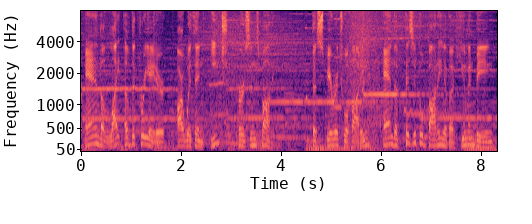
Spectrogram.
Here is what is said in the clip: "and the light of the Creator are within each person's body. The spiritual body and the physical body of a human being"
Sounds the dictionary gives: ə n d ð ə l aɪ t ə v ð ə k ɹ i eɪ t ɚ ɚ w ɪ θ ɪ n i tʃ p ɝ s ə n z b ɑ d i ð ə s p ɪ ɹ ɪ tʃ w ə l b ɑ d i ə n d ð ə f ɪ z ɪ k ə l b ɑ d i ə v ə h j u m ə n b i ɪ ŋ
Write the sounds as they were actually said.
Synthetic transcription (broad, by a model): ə n ð ə l aɪ t ə v ð ə k ɹ i eɪ t ɚ ɚ w ɪ θ ɪ n i tʃ p ɝ s ə n z b ɑ d i ð ə s p ɪ ɹ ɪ tʃ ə l b ɑ d i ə n ð ə f ɪ z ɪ k l b ɑ d i ə v ə h j u m ə n b i ɪ ŋ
